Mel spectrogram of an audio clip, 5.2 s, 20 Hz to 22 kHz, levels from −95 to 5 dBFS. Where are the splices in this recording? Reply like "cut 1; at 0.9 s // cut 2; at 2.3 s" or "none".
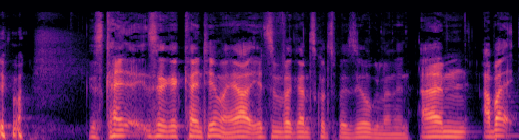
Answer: cut 1; at 4.1 s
